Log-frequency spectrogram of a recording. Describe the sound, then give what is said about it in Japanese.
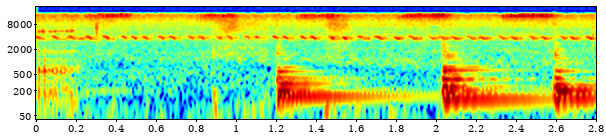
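A faint, steady insect trill hums high throughout, heard while walking around a room, interrupted by three louder, resonant thuds that ring briefly and fade. “なんかじゃあ部屋をこのままうろうろしながらね猫探しは終わりましたがこの歩きながらラジオを撮るという虫の声が聞こえますね”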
